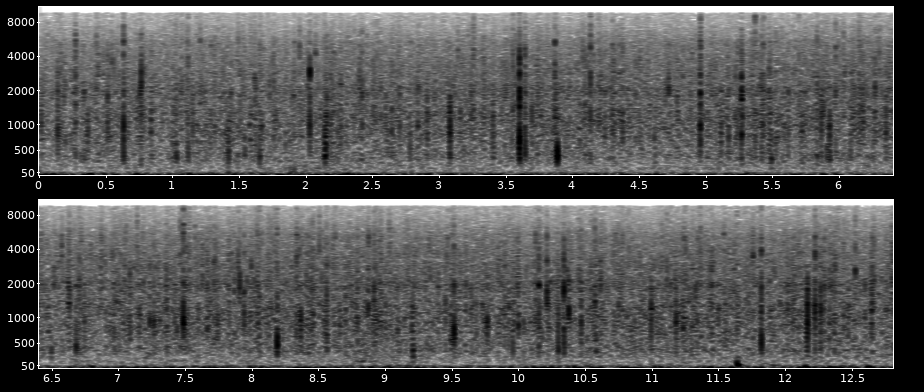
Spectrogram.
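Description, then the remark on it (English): Steady, soaking overnight rain patters continuously, a dense hiss of countless drops with brief sharper taps standing out, even in level, with no voices. “It's a different feeling getting up at that time, but it is great to be here this day, and I'm sure last night, if you're gardeners, you would have enjoyed just that pitter-patter of that constant soaking rain.”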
